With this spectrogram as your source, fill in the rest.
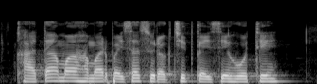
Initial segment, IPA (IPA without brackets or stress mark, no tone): kʰ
